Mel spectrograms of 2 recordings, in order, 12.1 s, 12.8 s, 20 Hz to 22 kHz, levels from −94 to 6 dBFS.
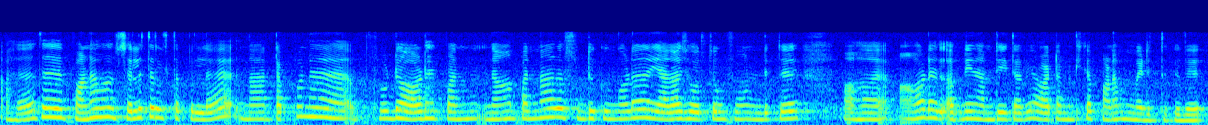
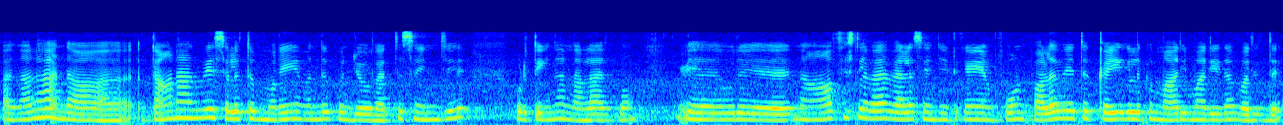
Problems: none marked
